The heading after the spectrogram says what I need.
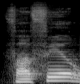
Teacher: را واو پیش رو، ففر. را مشدد پر پیش ہے، اس لیے را کو پر پڑھیں گے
